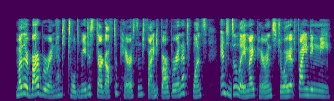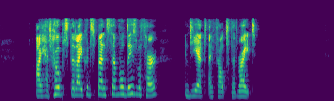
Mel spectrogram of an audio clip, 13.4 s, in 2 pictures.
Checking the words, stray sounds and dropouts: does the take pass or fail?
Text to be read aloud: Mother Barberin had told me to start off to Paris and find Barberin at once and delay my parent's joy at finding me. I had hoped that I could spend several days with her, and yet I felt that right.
pass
